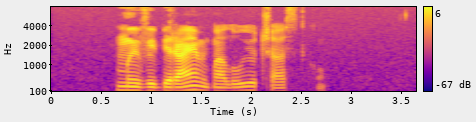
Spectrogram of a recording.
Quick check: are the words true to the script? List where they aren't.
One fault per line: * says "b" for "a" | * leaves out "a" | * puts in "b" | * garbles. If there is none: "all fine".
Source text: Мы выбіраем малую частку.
all fine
